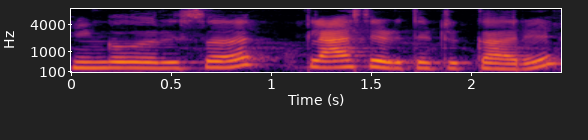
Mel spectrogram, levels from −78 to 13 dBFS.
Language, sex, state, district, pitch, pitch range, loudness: Tamil, female, Tamil Nadu, Nilgiris, 230 Hz, 220-250 Hz, -18 LUFS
